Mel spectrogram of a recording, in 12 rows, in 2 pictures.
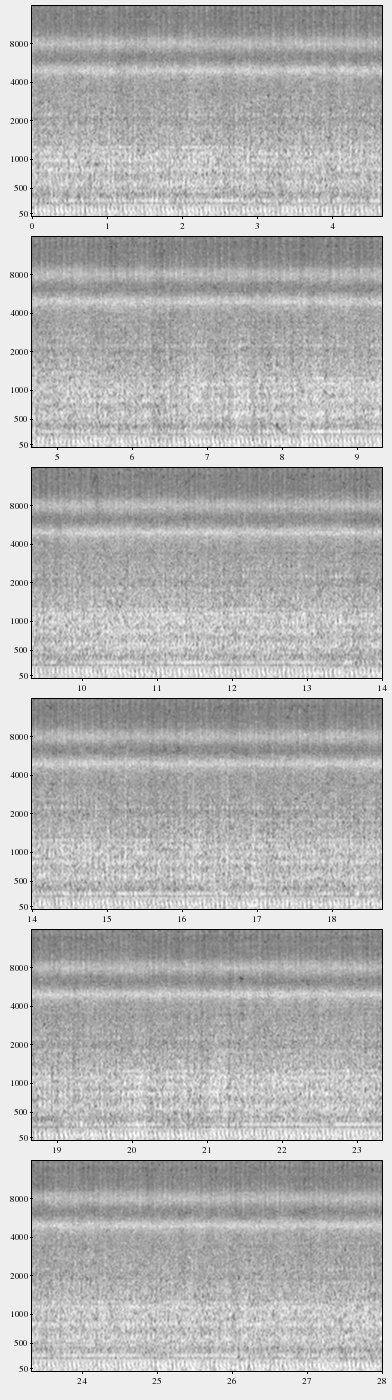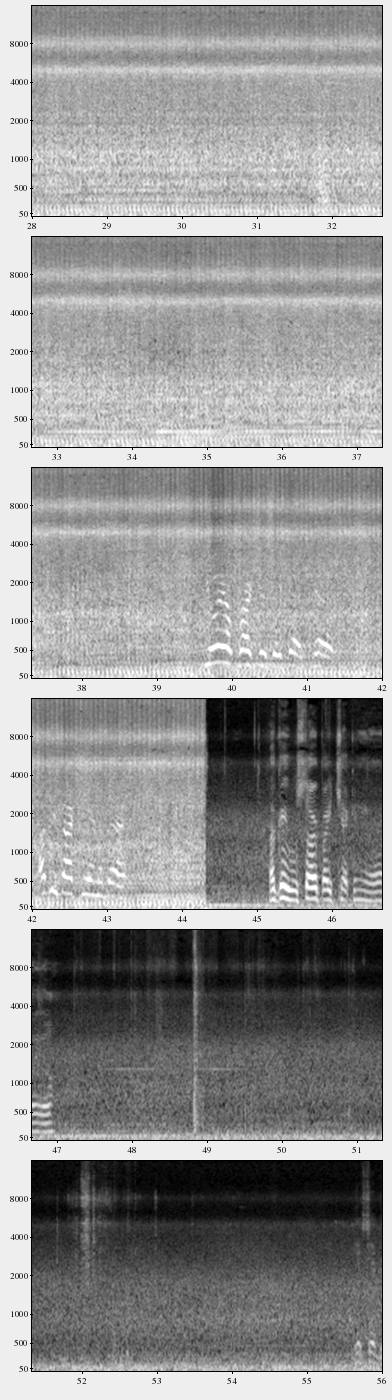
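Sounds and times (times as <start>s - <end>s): small snowblower engine running: 0.0s - 44.4s.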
